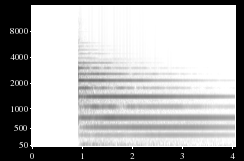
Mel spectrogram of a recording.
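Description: About a second in, a single bell-like chime is struck and rings on, fading slowly.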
